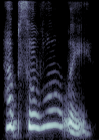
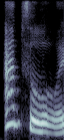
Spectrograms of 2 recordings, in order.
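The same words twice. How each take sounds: First: High, sarcastic "Absolutely"; a mock-enthusiastic "Absolutely"; sarcastic agreement. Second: Said in the usual way. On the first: Real, not acted. Mocking agreement with a comment.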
